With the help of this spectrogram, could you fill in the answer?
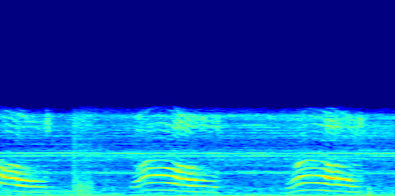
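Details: Same-coloured mother and daughter cats calling indoors, three drawn-out meows spaced roughly one and a half seconds apart, each arching up then sliding down in pitch, with a quiet room background.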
